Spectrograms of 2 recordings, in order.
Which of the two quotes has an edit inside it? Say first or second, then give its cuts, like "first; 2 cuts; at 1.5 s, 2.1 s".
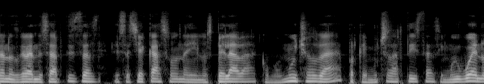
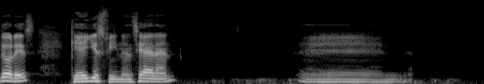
first; 1 cut; at 1.0 s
